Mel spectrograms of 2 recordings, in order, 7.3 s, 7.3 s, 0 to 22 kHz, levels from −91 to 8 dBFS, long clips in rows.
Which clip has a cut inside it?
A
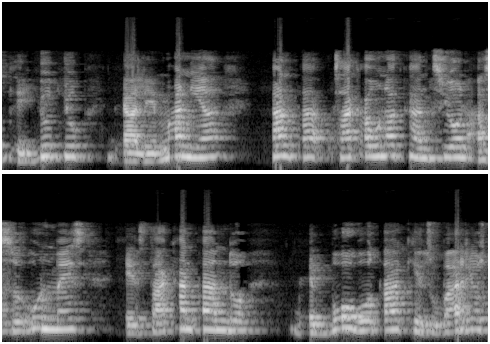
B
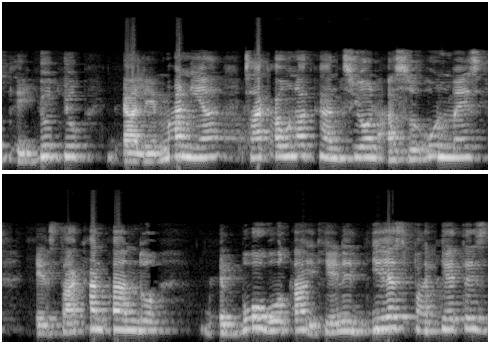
B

